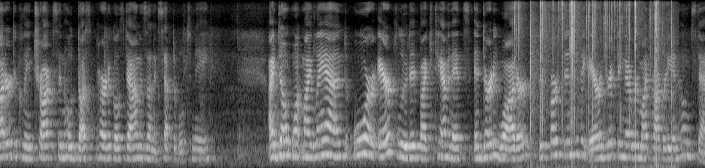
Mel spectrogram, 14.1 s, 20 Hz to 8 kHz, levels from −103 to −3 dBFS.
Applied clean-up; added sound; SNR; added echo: none; Wood; 2 dB; reverberation time 0.5 s.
